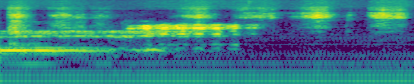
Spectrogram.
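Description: A single sheep in a video game bleats in a drawn-out, wavering call, slightly synthetic, clear against a quiet background hum with no talking.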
